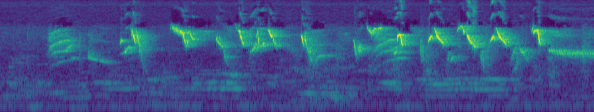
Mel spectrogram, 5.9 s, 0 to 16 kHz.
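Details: Canary, F1 bird trained on blackthroat song, giving a full varied song: quick chirps, short buzzes and slurred whistles in irregular bursts, rising in volume midway, with a few sustained steady tones.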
